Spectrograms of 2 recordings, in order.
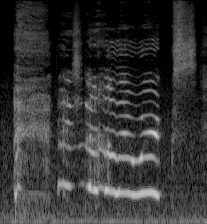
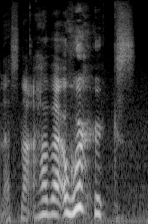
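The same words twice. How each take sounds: First: High, slow, squeaky mock whine; mock crying. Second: Said in the usual way. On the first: Streamer bemoaning her own mistake, high mock crying. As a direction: whimper it in a tiny high voice, mock tearful.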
